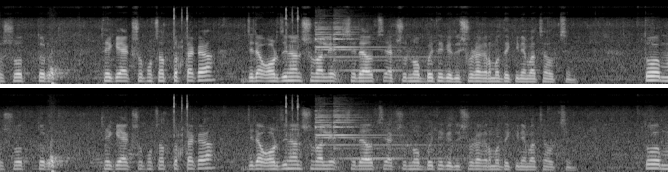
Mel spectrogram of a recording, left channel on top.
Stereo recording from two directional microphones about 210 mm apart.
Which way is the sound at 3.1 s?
Centre (ahead or behind).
